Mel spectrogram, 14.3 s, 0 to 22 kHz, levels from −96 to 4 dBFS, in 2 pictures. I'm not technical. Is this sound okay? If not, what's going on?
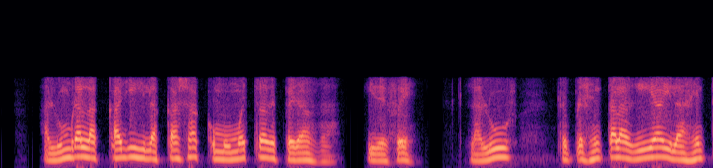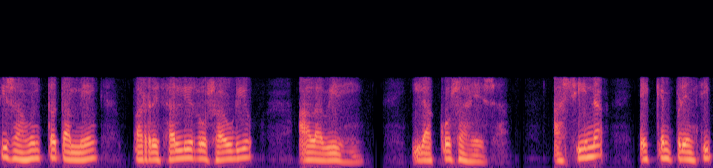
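No. From start to finish, this speech carries G.726 ADPCM damage, the kind of compression used on cordless and telephone lines. Instead of storing the sound itself, it stores rough guesses of how each moment differs from the last, and here those guesses are coarse. Unlike ordinary background hiss, which stays steady, this rasping hiss rises and falls with the voice, loudest when speech is loudest. Everything above 3.9 kHz is also missing, giving a thin phone-line sound.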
